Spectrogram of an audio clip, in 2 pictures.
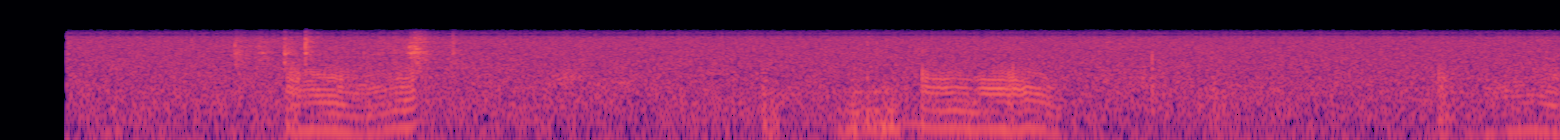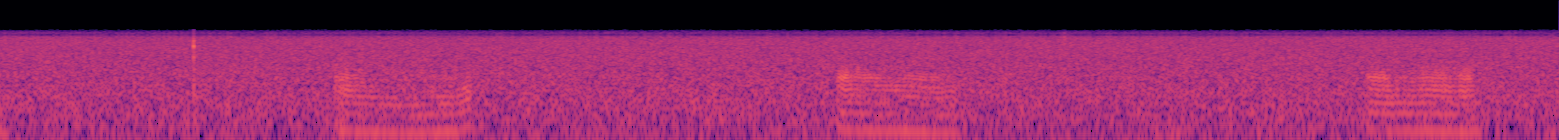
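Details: Chihuahua asleep in the dark very late at night, snoring: short nasal, harmonic snorts every two to three seconds, about seven in all, over a steady background hiss.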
